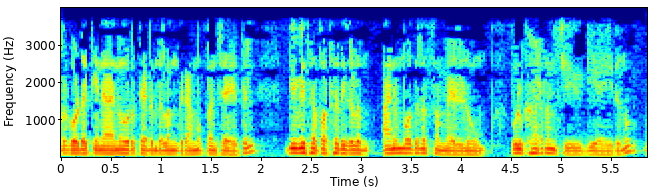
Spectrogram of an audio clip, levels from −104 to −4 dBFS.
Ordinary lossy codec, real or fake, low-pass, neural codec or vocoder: AAC, 32 kbps; real; 3.6 kHz; none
